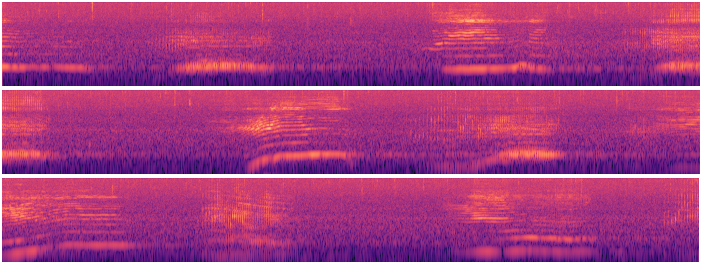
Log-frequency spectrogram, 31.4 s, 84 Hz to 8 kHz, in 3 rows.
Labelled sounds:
2.5	2.8	humpback whale, 0.91 to 1.1 kHz
6.5	7.8	humpback whale, 0.78 to 4.4 kHz
9.7	10.8	humpback whale, 0.97 to 3.1 kHz
11.3	11.6	humpback whale, 2.1 to 2.4 kHz
13.6	15.7	humpback whale, 0.81 to 4.8 kHz
20.2	22.7	humpback whale, 0.88 to 4.0 kHz
23.9	25.2	humpback whale, 1.4 to 2.3 kHz
27.6	28.5	humpback whale, 0.84 to 3.1 kHz

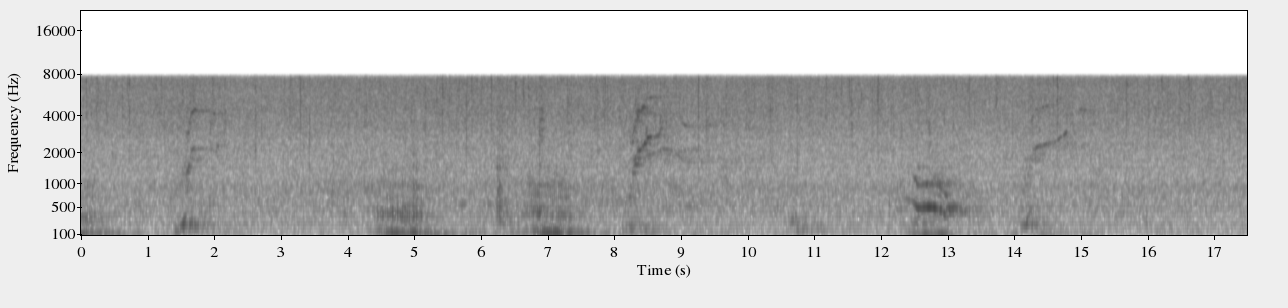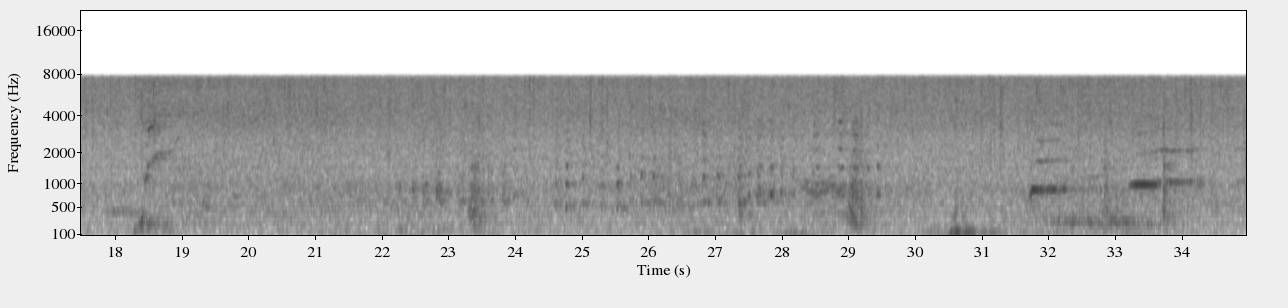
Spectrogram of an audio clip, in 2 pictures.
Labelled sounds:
1.6	2.0	humpback whale, 2.1 to 4.5 kHz
8.2	9.3	humpback whale, 1.5 to 5.6 kHz
12.5	12.8	humpback whale, 0.91 to 1.2 kHz
14.2	14.8	humpback whale, 1.7 to 4.9 kHz
18.5	18.9	humpback whale, 1.4 to 2.2 kHz
22.4	22.8	humpback whale, 0.78 to 1.0 kHz
27.7	28.9	humpback whale, 0.78 to 1.2 kHz
31.7	32.3	humpback whale, 0.78 to 3.5 kHz
33.2	34.2	humpback whale, 0.84 to 2.2 kHz

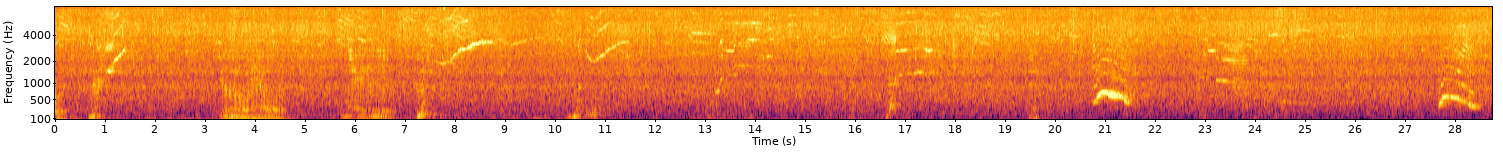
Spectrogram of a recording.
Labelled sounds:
0.7	1.5	humpback whale, 0.78 to 2.8 kHz
7.5	9.5	humpback whale, 1.8 to 3.6 kHz
7.6	8.3	Pacific white-sided dolphin, 3.6 to 8.0 kHz
10.6	11.5	humpback whale, 1.9 to 3.4 kHz
12.7	13.1	Pacific white-sided dolphin, 4.0 to 4.3 kHz
13.3	14.2	humpback whale, 1.7 to 5.5 kHz
15.5	17.2	Pacific white-sided dolphin, 3.5 to 7.1 kHz
16.8	17.5	humpback whale, 1.2 to 2.9 kHz
21.1	21.4	humpback whale, 1.0 to 1.3 kHz
23.2	23.7	humpback whale, 1.0 to 2.2 kHz
24.3	25.2	Pacific white-sided dolphin, 3.8 to 4.6 kHz

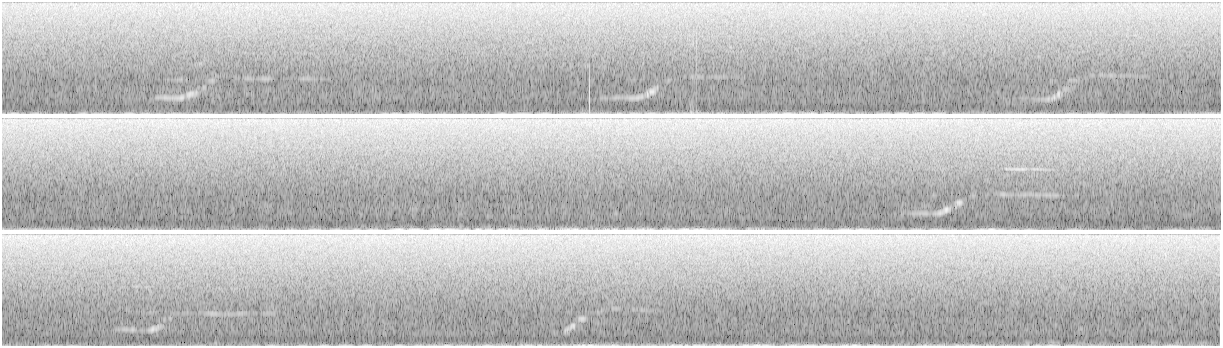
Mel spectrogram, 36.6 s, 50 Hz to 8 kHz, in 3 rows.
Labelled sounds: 2.3	2.7	humpback whale, 0.93 to 1.1 kHz
22.2	22.8	humpback whale, 0.93 to 2.0 kHz
26.4	26.7	humpback whale, 0.83 to 0.96 kHz
30.3	30.6	humpback whale, 0.90 to 1.1 kHz

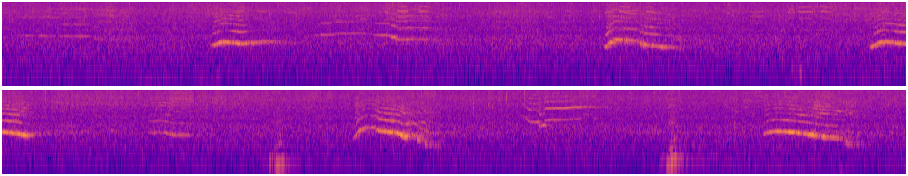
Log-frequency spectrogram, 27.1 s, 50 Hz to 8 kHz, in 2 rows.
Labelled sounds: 0.0	0.3	Pacific white-sided dolphin, 4.1 to 4.2 kHz
0.5	1.3	humpback whale, 2.0 to 5.2 kHz
2.7	2.9	Pacific white-sided dolphin, 5.4 to 5.8 kHz
3.3	4.0	humpback whale, 1.2 to 5.0 kHz
4.7	6.6	humpback whale, 0.78 to 6.1 kHz
9.1	10.2	humpback whale, 0.78 to 4.1 kHz
11.2	12.5	Pacific white-sided dolphin, 4.2 to 6.1 kHz
13.1	14.0	humpback whale, 1.0 to 4.0 kHz
15.7	16.3	humpback whale, 1.0 to 3.8 kHz
16.1	16.4	Pacific white-sided dolphin, 4.1 to 4.8 kHz
18.9	19.8	humpback whale, 0.78 to 3.2 kHz
21.3	22.5	humpback whale, 0.84 to 5.3 kHz
24.7	25.0	Pacific white-sided dolphin, 3.8 to 4.3 kHz
25.0	26.4	humpback whale, 0.81 to 5.2 kHz
26.1	26.3	Pacific white-sided dolphin, 3.8 to 4.0 kHz

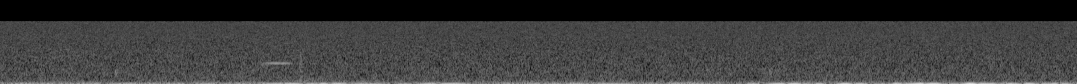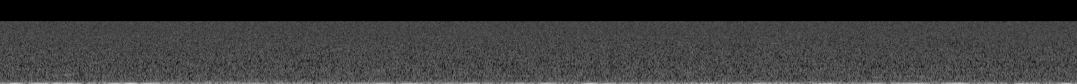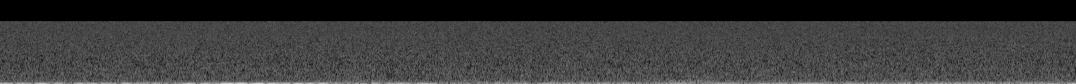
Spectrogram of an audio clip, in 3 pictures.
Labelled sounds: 2.6	2.9	humpback whale, 0.90 to 1.1 kHz

